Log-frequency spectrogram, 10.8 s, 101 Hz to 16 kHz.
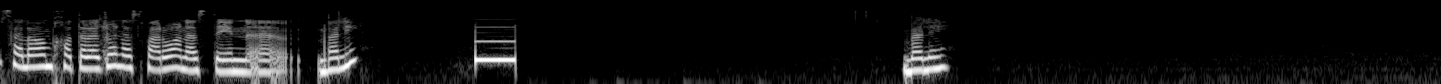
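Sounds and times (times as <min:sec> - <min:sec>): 
speech: 0:00.0 - 0:02.8, 0:06.8 - 0:07.2
telephone busy tone beep after a call drops: 0:03.6 - 0:03.9.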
